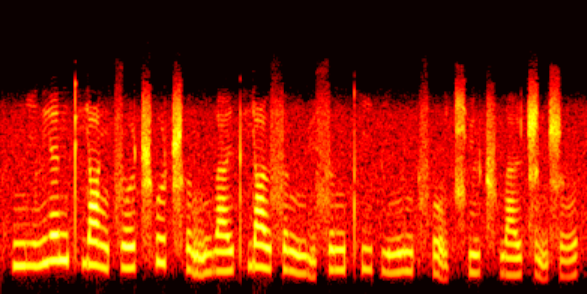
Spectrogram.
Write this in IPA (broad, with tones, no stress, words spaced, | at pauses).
mi˥ ljɛ˥n pʰjɑ˥˩ŋ t͡so˧˥ʊ̯ʈ͡ʂʰu˥ʈ͡ʂʰɤ̰˨˩ŋ mwa˧˥ɪ̯pʰjɑ˥˧ʊ̯ sɤ˥˩ŋmy̰˨˩ sʊ˥ŋ pʰi˥pi˧˥nli˧ŋ t͡sʰo̰˨˩ʊ̯t͡ɕʰy˧˥ ʈ͡ʂʰwa˧˥ɪ̯ʈ͡ʂə̰˨˩nʂɤ˧˥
